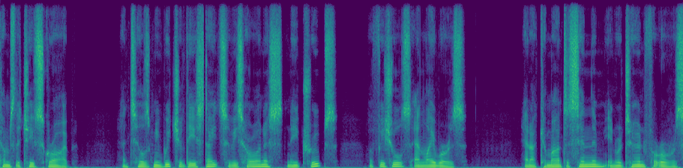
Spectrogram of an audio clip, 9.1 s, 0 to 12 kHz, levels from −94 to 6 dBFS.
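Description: No technical faults can be heard anywhere in the speech.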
